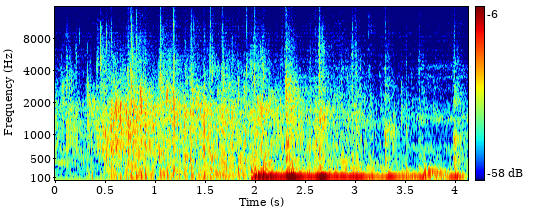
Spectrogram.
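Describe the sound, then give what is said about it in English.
Audience applause welcoming a family to the stage, a steady wash of many hands clapping at moderate volume, with a low steady hum joining about halfway through. “Well, give them a hand.”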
